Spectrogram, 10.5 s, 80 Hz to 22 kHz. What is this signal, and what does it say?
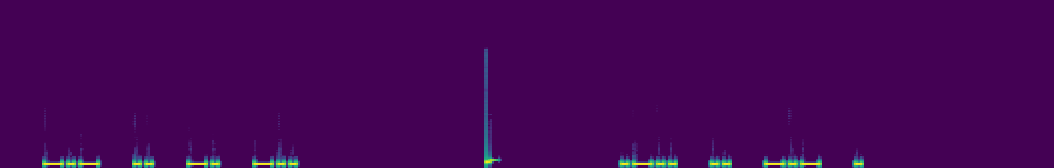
Morse code, heard as a keyed tone, about 20 wpm, spaced as for 14 wpm, 700 Hz. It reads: KIND LIKE
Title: 2x Character Spacing - Top 300 Words - 20wpm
